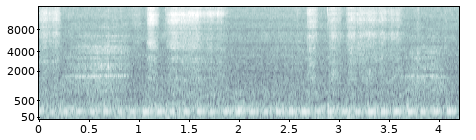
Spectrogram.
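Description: Wooden graphite pencil scratching on paper in a series of short strokes as lines are drawn, over a faint steady low hum.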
